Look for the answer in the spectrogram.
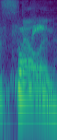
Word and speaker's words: Snellen: It's named after Herman Snellen, who's a Dutch ophthalmologist.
